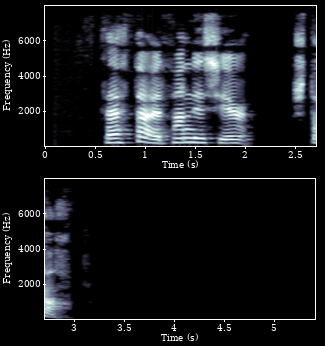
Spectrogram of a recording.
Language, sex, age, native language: Icelandic, female, 50-59, Icelandic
